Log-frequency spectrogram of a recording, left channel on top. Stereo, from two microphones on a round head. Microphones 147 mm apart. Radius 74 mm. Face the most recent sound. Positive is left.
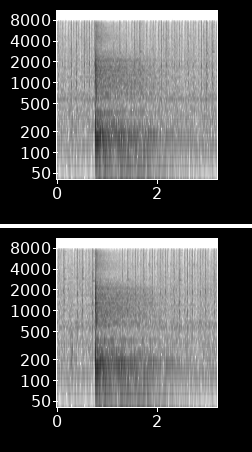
turn(degrees=-20)  # may be behind; listen again after turning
